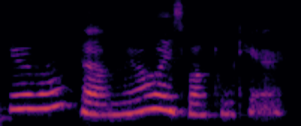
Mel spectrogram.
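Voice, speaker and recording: A woman's voice: high voice, lively intonation, moderate pace, dark tone. A woman with a lisp, casually hosting a group chat and inviting people to speak. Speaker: host.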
